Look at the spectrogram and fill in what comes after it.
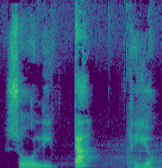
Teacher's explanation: En la palabra solitario no vemos una tilde gráfica, pero en esta palabra la tercera sílaba, que llegaría a ser la sílaba ta, lleva el mayor golpe de voz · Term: sílaba tónica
